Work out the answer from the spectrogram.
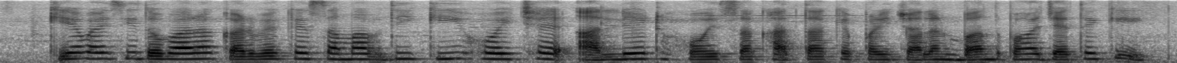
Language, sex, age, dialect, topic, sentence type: Maithili, female, 51-55, Bajjika, banking, question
